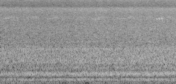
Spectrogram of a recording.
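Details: Freshly swarmed honey bees from a kept hive fly around searching for their queen, ignoring a person walking among them; a dense, steady, low droning buzz of many wings fills the air without pause.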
